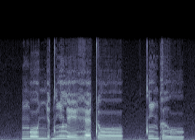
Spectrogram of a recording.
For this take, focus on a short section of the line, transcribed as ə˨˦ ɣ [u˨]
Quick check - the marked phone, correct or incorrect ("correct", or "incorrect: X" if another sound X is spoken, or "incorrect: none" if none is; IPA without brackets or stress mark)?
correct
